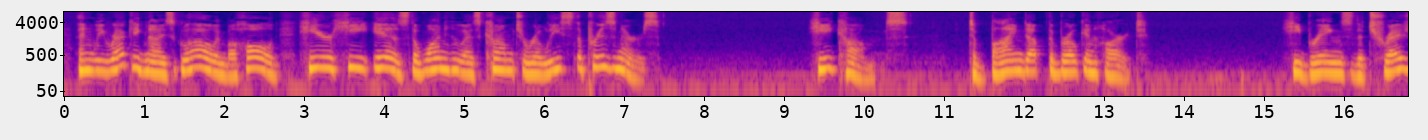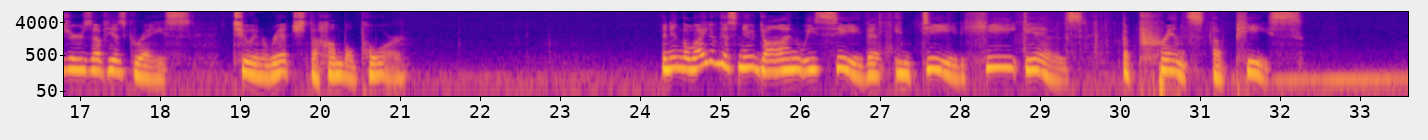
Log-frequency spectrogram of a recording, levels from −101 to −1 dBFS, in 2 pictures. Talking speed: 100 wpm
